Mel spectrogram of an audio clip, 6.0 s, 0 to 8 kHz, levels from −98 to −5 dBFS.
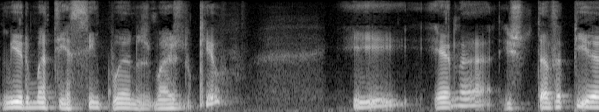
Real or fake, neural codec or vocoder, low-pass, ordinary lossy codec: real; none; none; none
